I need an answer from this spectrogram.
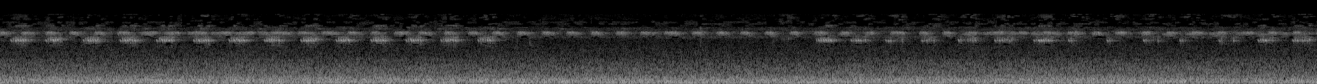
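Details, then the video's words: Summer-night crickets chirping in overlapping rhythms: one caller drops out around the middle and returns later, while a second keeps a faster, steady pulse of high chirps above a broad, even low hiss. "Calming Cricket Sounds for Relaxation"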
